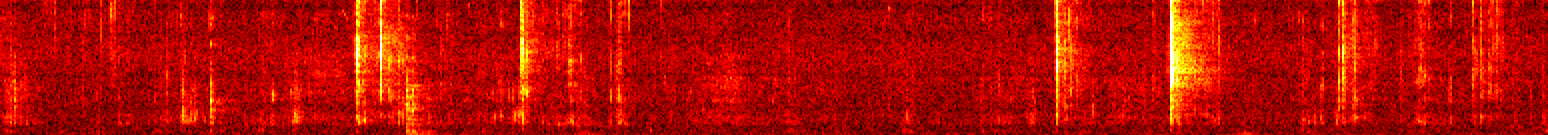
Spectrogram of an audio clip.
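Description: Close-up mouth sounds of a person biting into and chewing buttered lobster tail meat: soft, wet chewing broken by scattered sharp clicks, the loudest a little before six seconds in.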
